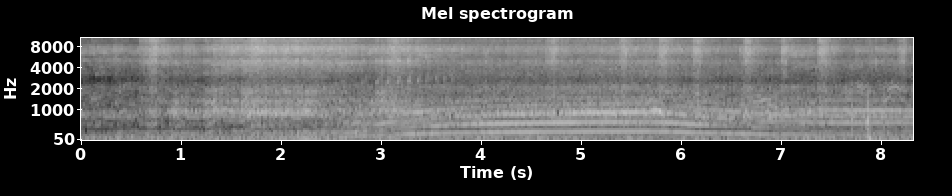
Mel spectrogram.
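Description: A parade vehicle's engine revving: its pitch climbs over about a second, holds for about two seconds, then drops back and settles to a steady lower hum. A sharp knock comes near the end.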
